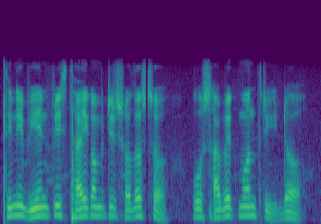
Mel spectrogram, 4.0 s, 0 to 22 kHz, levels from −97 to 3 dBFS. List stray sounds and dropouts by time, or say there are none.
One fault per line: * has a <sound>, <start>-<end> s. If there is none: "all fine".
* has a dropout, 1.8-1.8 s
